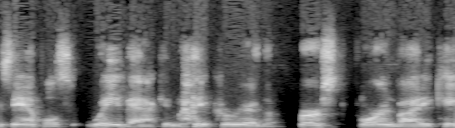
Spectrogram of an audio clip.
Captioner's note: laughs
